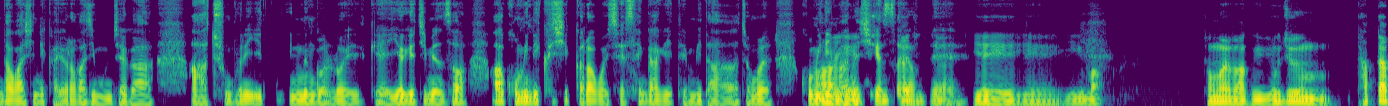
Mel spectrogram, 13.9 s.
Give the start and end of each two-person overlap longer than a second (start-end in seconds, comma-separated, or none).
8.2-9.6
